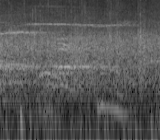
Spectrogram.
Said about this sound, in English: Come on, give the Lord a hand clap. I mean it. Give Jesus a bigger hand clap. He deserves it.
